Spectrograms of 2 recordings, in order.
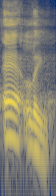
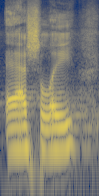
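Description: First: The name is said with a 't' sound. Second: The name is said with a 'sh' sound. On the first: This is how the Southern friend said his own name. "He called himself Atley" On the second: This is how others say the name. "He did not call himself Ashley"

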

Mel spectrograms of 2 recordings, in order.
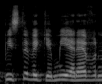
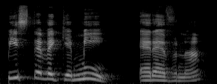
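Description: First: It runs on with no break after mi. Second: There is a break after mi before erevna. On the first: Believe and do not investigate. "άμα το διαβάσεις έτσι, σημαίνει να πιστεύεις και να μην ερευνάς" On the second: Whether you believe or not, investigate. "είτε πιστεύεις είτε όχι να ερευνάς"

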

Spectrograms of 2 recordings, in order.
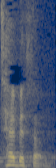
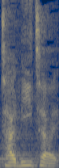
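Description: First: The name is said in a general pronunciation. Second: The name is said in a regional home accent.

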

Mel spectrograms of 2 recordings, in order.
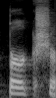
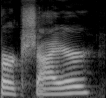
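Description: First: The last syllable sounds like 'sure'. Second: The last syllable sounds like 'shire'. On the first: This is how people there say it. The speaker calls it right. "they'd say it, sure" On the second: This is how people in the U.S. say it. The speaker calls it wrong. "Not Berkshire"

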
